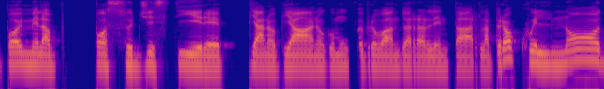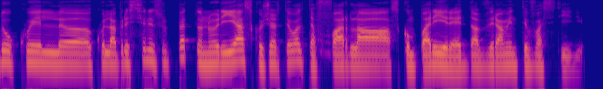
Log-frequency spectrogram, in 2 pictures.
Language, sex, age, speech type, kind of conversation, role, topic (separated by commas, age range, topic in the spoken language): Italian, male, 20-24, conversation, advice, user, Come posso gestire gli attacchi d’ansia improvvisi che interrompono la mia giornata?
